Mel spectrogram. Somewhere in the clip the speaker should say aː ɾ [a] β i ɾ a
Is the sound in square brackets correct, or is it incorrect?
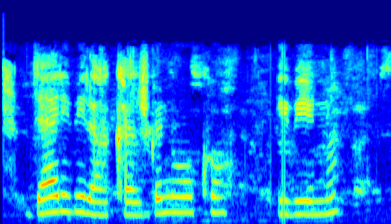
incorrect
